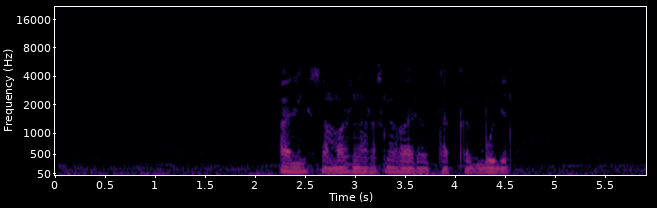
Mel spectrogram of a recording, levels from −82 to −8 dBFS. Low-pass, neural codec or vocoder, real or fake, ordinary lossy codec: 5.4 kHz; none; real; none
